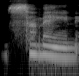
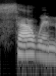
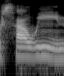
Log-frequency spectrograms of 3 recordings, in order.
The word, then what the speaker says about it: Samhain: which they call semaine it is not samane it's samhain or salween or seven depending on which area of the uk you're in wiccan rights include invoking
